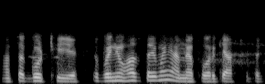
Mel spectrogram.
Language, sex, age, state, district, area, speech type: Kashmiri, male, 18-30, Jammu and Kashmir, Kulgam, rural, conversation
